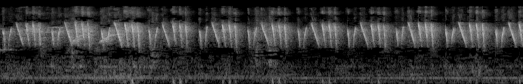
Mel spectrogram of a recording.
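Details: A Hill prinia singing without pause at a songbird contest in Medan on 7 March 2019, where the caged bird won. It gives a continuous stream of high, buzzy, trilled chirp bursts, with a steady low hum and scattered faint clicks beneath.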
